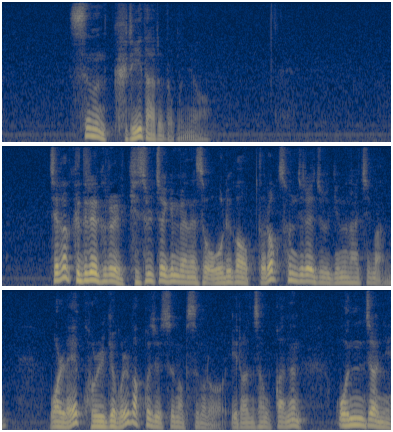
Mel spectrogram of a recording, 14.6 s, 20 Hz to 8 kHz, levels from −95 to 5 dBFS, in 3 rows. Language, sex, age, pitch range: Korean, male, 40-59, 100-130 Hz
